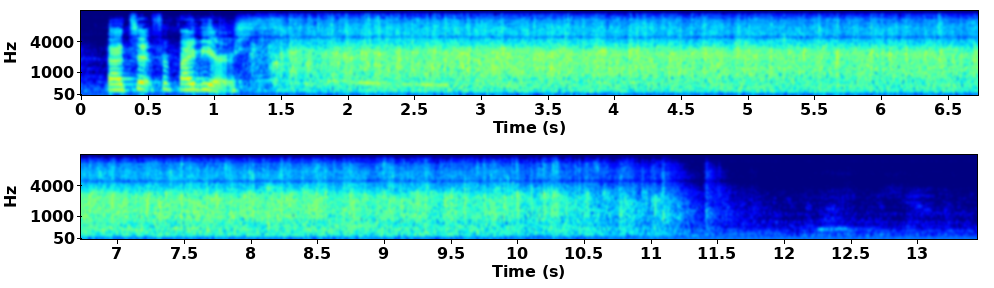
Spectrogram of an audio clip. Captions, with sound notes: That's it for five years. (audience applause)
